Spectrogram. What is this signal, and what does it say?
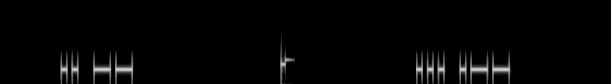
Morse code, heard as a keyed tone, about 22 wpm, 700 Hz. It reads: IM SW
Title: Top Two Letter Combinations in Words 22wpm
